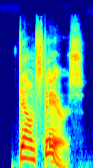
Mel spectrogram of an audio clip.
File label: "downstairs", English; 3000 words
